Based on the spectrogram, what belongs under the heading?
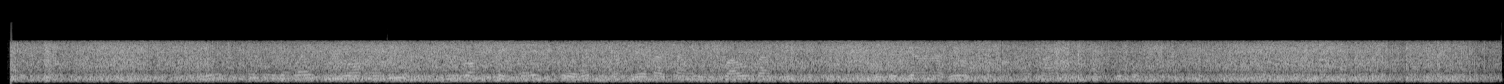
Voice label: Bear Island 1757 Bear Island Radio

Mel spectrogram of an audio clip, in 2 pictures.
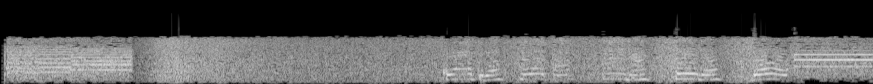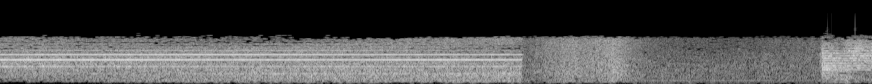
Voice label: Cuban Numbers

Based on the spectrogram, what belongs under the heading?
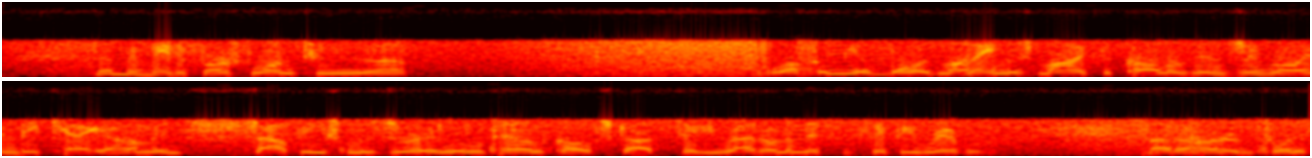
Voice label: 3.855 MHz LSB Awful Awful Ugly Net

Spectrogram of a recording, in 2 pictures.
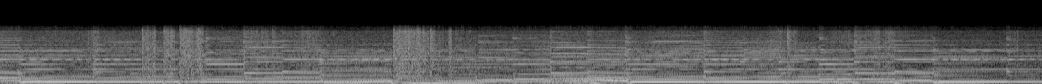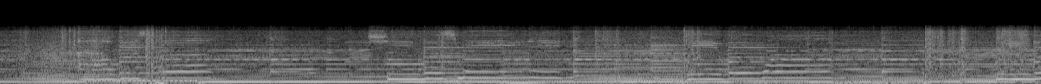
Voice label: Radio Casa, 5900.00 am; itapeva websdr

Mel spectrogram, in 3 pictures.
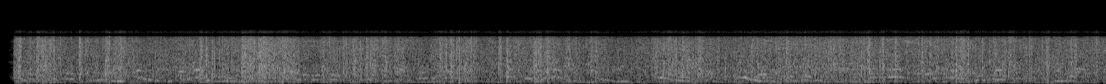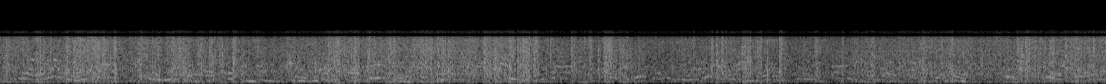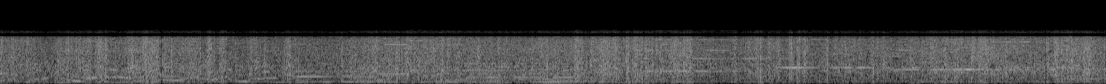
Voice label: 9.685 MHz RFA Chinese Kuwiat

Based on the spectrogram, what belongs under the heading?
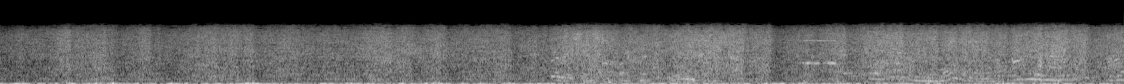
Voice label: Radio Thailand

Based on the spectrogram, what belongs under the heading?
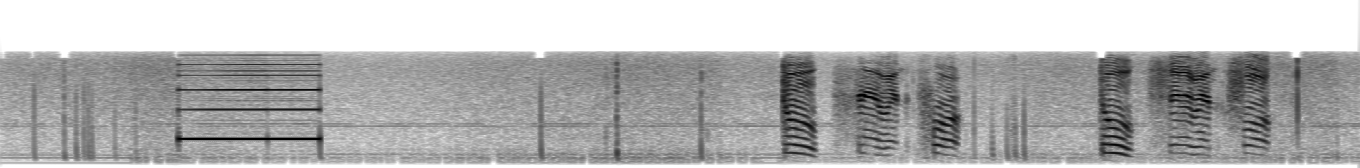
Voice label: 8080 usb live voice

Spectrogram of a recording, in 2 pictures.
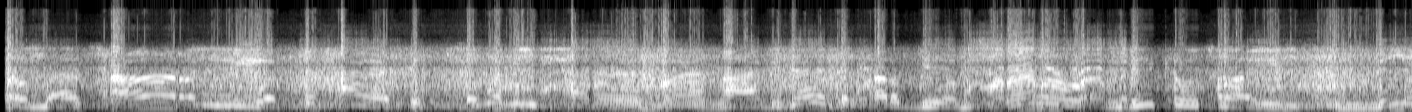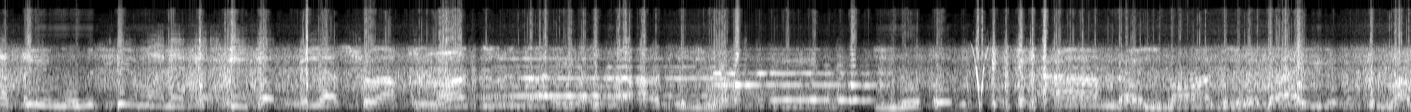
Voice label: Signal overlap, BBC, Radio Romania, 15280 khz; BBC's emergency radio service for Sudan and Gaza

